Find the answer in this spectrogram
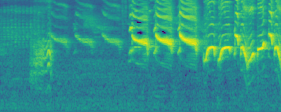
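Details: Chinese hwamei kept caged as a fighting bird, singing in the morning despite its moult: a few soft, thin whistles, then loud, rich, quickly repeated whistled phrases sweeping up and down.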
